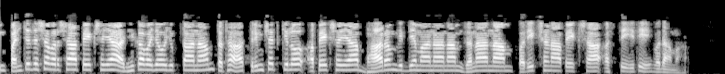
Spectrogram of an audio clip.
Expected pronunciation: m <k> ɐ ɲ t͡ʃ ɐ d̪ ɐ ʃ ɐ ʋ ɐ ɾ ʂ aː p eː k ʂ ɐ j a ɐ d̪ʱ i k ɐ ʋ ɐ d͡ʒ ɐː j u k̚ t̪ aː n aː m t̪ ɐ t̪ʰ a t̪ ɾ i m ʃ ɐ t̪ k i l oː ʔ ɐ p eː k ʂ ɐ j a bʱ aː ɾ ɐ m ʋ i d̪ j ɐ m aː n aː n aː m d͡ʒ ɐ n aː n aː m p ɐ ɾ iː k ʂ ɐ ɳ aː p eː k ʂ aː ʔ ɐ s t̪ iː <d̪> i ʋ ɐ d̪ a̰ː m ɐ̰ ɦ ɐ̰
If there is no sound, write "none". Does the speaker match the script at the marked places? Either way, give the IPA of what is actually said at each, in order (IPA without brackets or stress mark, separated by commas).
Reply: p, t̪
